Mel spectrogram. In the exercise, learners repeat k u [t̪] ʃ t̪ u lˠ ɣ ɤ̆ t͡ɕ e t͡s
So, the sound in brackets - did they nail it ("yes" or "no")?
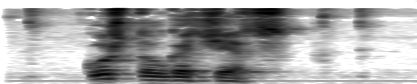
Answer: no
